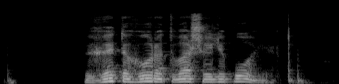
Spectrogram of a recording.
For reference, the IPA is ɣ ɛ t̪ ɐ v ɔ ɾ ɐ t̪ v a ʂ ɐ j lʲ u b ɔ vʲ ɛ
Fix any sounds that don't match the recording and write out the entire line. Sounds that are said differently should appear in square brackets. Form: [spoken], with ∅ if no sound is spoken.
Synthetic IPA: ɣ ɛ t̪ ɐ [ɣ] ɔ ɾ ɐ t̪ v a ʂ ɐ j lʲ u b ɔ vʲ [i]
